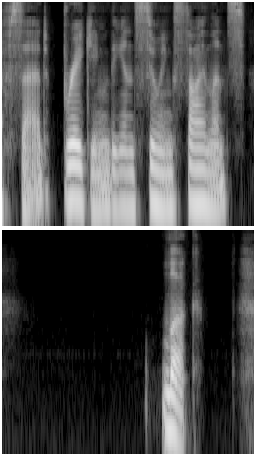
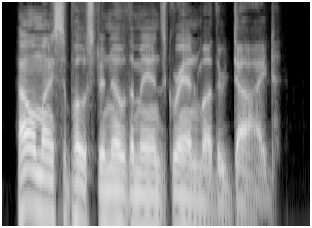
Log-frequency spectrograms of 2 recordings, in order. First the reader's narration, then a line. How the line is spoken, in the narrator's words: I snapped in exasperation at Lena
